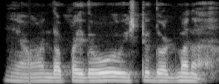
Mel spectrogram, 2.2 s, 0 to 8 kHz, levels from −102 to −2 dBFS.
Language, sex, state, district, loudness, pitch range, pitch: Kannada, male, Karnataka, Mysore, -24 LUFS, 125-135 Hz, 130 Hz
